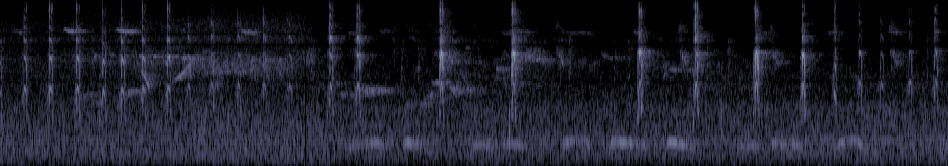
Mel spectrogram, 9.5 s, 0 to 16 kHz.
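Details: Adult great spotted woodpeckers feeding their chicks in June 2011 utter rapid, sharp clicking kik calls, quickening at times, while low cooing and other birds' whistles sound behind.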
